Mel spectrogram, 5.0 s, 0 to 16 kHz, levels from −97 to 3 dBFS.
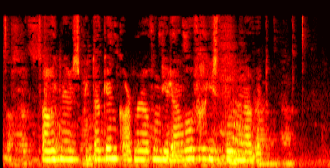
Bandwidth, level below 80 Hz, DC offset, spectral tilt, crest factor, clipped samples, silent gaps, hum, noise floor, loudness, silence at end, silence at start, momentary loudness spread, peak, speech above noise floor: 11.5 kHz; -50 dBFS; under 0.1%; -7.5 dB/octave; 16 dB; under 0.1%; none; none; -50 dBFS; -20 LUFS; 0.55 s; 0.05 s; 17 LU; -6 dBFS; 30 dB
